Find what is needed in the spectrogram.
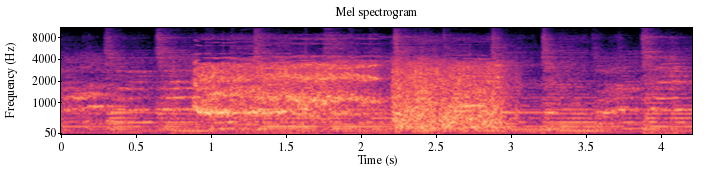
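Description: Background music, cut across by an added sound effect: a harsh noisy sweep lasting about a second, then a shorter, fuller rush of noise, after which the music carries on alone.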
